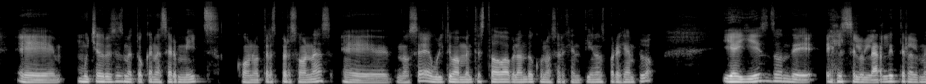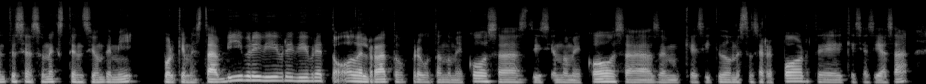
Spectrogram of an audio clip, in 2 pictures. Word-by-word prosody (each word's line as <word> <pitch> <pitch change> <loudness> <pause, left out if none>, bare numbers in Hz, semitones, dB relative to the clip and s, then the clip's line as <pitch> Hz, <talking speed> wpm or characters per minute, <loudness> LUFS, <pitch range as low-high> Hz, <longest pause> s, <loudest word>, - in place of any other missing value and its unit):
eh, 100 -4 +2 0.2
muchas 130 -1 +3
veces 130 +2 +1
me 120 - +2
tocan 115 0 -1
hacer 115 +1 0
meets 125 +3 -2 0.2
con 105 -2 -1
otras 105 +3 -3
personas. 120 +4 -1
Eh, 95 -5 -1
no 100 -1 -4
sé, 155 +6 +1
últimamente 115 -2 +2
he - - -1
estado 120 -3 +3
hablando 115 +1 +2
con 120 -2 -3
los 110 - -4
argentinos, 110 0 -3
por 115 - -1
ejemplo, 115 +6 -3 0.6
y - - +8
ahí 125 +1 +7
es 155 +1 -1
donde 210 - +1
el 130 - +1
celular 115 -4 +2
literalmente 125 -2 0
se 130 - -3
hace 115 - -5
una 120 +1 +1
extensión 110 -3 -3
de 115 - -2
mí, 130 +4 -2 0.2
porque 105 -1 0
me 100 - -4
está 115 +3 +4
vibre, 190 +9 +2
y 190 - +5
vibre, 175 0 +1
y - - -2
vibre 160 0 +1
todo 145 -1 +1
el 125 - +4
rato. 115 -1 +1
Preguntándome 105 -4 -5
cosas, 110 -7 0
diciéndome 105 -1 -5
cosas, 110 -4 +1
de, 105 -1 -4
mm, 100 -1 -5
que 100 0 -8
si 105 0 -10
tu 110 - -5
dónde 110 -1 -2
está 110 +1 -8
ese - - -4
reporte, 115 -2 -1
que 110 - -13
si 100 - -14
así, 100 +1 -4
asá. 100 0 -4
115 Hz, 205 wpm, -23 LUFS, 105-130 Hz, 0.6 s, y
